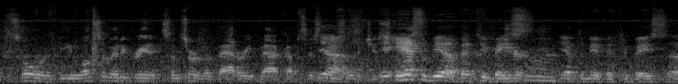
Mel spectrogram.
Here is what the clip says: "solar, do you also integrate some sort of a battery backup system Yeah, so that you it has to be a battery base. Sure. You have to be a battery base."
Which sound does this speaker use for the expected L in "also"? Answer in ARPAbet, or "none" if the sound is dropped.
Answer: L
